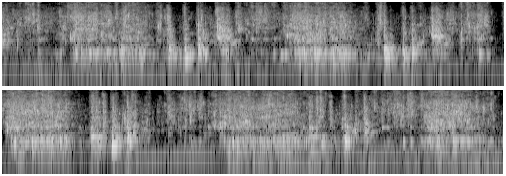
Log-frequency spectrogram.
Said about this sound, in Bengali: এর মধ্যে কিছুটা জল অ্যাড করতে হবে। ভালো করে মিশিয়ে নেবেন।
